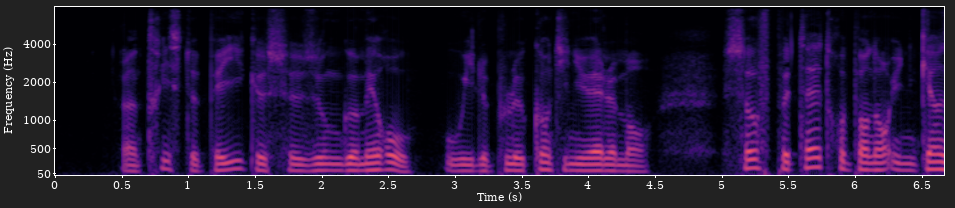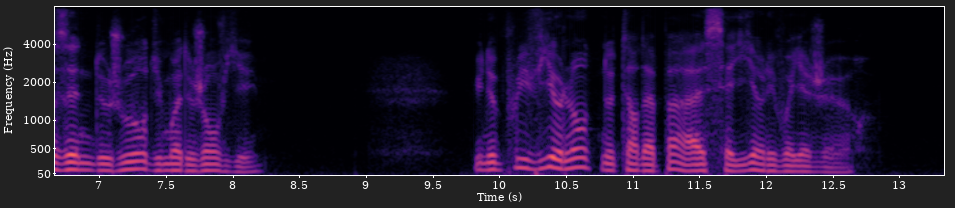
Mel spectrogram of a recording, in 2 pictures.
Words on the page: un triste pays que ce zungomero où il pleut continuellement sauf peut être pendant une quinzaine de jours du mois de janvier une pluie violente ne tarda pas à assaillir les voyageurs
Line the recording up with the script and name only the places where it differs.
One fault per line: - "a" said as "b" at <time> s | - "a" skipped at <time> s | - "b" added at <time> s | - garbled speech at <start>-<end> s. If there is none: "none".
none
